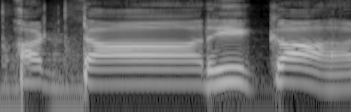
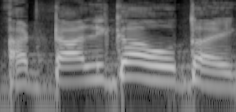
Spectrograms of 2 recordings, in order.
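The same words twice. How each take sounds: First: Slow, drawn-out अट्टारिका with r in the middle; wrong form shown. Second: अट्टालिका said clearly with l in the middle; correct form. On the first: Teacher slowly showing a student's wrong spelling. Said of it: "अट्टारिका नहीं होता भाई मेरे". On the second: Teacher giving the student the correct spelling clearly. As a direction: give the right अट्टालिका firmly, l not r. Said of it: "क्या होता है, अट्टालिका होता है". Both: Shown as a demonstration.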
